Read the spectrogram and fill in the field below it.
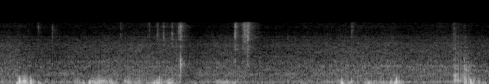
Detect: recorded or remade remade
